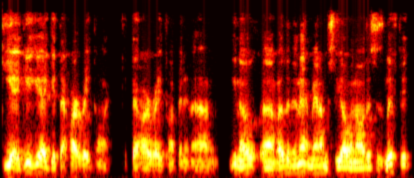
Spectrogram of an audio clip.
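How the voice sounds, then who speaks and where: A man in his thirties from the US West Coast, a music producer guest talking in a relaxed, slangy way over a webcam from his home studio. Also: lowish voice, a little fast, rough recording. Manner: laid-back, slangy, relaxed. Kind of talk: casual livestream interview. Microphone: webcam on a video call.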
